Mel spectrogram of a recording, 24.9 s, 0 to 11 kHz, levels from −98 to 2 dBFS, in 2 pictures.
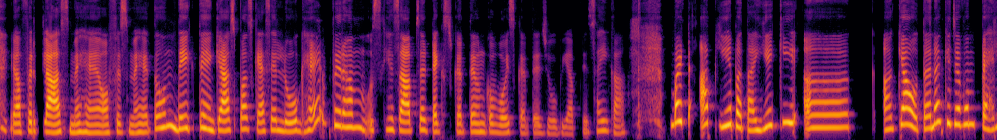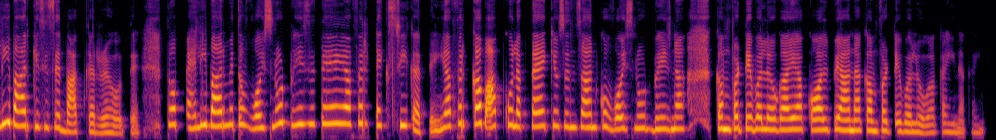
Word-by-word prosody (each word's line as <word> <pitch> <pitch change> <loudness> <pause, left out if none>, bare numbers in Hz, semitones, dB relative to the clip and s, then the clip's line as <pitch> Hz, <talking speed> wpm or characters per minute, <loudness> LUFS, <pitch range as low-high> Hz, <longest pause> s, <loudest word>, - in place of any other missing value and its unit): या 200 - +2
फ़िर 220 -1 0
क्लास 195 0 +5
में 195 0 -1
है 190 -2 -2
ऑफिस 190 +2 -5
में 185 -1 -5
है, 195 - -3
तो 285 +8 -2
हम 325 -2 +4
देखते 285 +2 0
हैं 255 -4 +2
कि 240 - -1
आस-पास 255 +3 +2
कैसे 220 +3 -2
लोग 220 -1 0
हैं। 245 +2 -1 0.2
फ़िर 345 -2 +3
हम 305 -2 +1
उस 235 - -10
हिसाब 230 -4 +3
से 250 -1 -1
टेक्स्ट 205 -2 -5
करते 200 +1 -5
हैं 205 - -2
उनको 195 -1 -6
वॉइस 180 0 -6
करते 175 -2 -14
हैं 175 - -11
जो 160 -2 -15
भी 160 +1 -18
आपने 150 0 -15
सही 225 +3 -8
कहा। 170 +3 -11 0.6
बट 440 +2 +5
आप 390 +1 +2
ये 345 +4 +5
बताइए 275 +2 +2
कि 430 -1 +5
अ, 300 -5 0 0.6
क्या 380 - +5
होता 295 -6 +4
है 285 - +2
ना 405 - +5
कि 405 - +4
जब 380 -1 +1
हम 385 0 +3
पहली 290 +10 +4
बार 345 -2 +4
किसी 320 -1 -4
से 300 0 -4
बात 200 0 -3
कर 200 0 -5
रहे 180 +1 -6
होते 165 -2 -9
हैं। - - -13 0.4
तो 375 - +1
आप 375 0 -2
पहली 300 +5 +1
बार 340 0 +5
में 370 +1 -1
तो 385 -2 -1
वॉइस 290 +3 0
नोट 410 +3 -1
भेज 385 +2 -1
देते 390 +1 -2
हैं 400 +1 +2
या 395 -1 +5
फ़िर 400 +1 -3
टेक्स्ट 360 +1 -5
ही 355 - +4
करते 210 -4 -5
हैं? 235 - -3
या 325 - +3
फ़िर 390 +3 -3
कब 400 +1 +6
आपको 350 +2 +2
लगता 320 0 0
है 335 +1 +2
कि 345 +1 -6
उस 335 - -8
इंसान 310 -1 0
को 330 - 0
वॉइस 270 +1 -2
नोट 285 -1 -3
भेजना 270 +1 -1 0.4
कंफ़र्टेबल 275 0 +1
होगा 255 0 +2
या 265 +1 +2 0.2
कॉल 250 0 +3
पे 270 - -1
आना 240 0 +1
कंफ़र्टेबल 215 -3 -3
होगा 185 0 -7
कहीं 200 -1 -11
न - - -12
कहीं? 195 +2 -20
270 Hz, 235 wpm, -20 LUFS, 210-335 Hz, 0.6 s, कब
